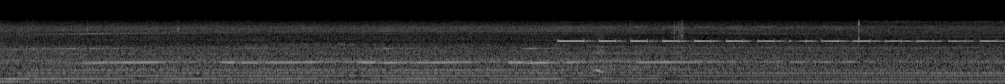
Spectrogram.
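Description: Truck-mounted crane's diesel engine running steadily under load while the crane swings a lifted caboose body. About halfway in, a high warning beeper starts, beeping rapidly at about three beeps a second.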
